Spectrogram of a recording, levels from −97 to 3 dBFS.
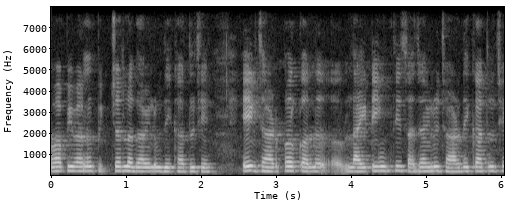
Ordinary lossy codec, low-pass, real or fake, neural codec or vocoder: none; none; real; none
